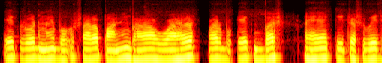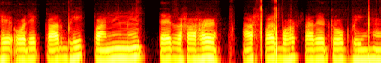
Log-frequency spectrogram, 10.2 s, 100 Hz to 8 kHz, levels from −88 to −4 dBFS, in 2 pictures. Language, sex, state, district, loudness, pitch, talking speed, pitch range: Hindi, male, Bihar, Madhepura, -20 LUFS, 135 Hz, 190 wpm, 130-140 Hz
